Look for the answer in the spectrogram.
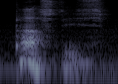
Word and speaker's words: pasties: We pronounce them pasties in our peculiar Plymouthian dialect, with a drawn-out but short A, as Northerners pronounce the A in Bath.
